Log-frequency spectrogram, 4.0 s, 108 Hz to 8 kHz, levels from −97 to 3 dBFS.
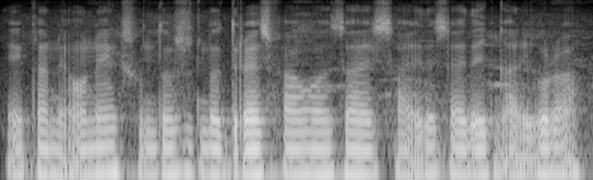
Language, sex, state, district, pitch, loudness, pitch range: Bengali, male, Tripura, West Tripura, 115 Hz, -18 LUFS, 110-115 Hz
